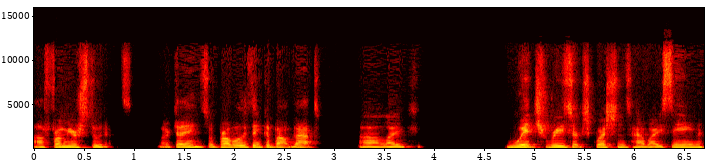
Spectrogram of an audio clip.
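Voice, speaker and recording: With long, frequent pauses, a man speaks in a somewhat breathy voice of fairly high pitch and a dark, mellow tone, his pitch varying in an ordinary way. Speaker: teacher trainer. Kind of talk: workshop presentation. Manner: fast.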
